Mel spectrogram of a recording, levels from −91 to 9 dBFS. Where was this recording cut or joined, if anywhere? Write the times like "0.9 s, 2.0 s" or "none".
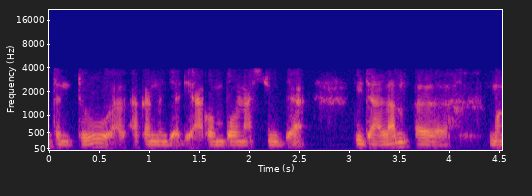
1.5 s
